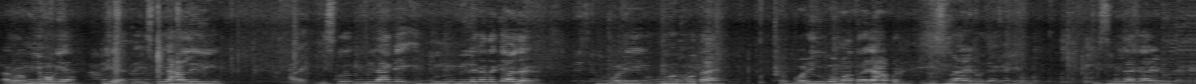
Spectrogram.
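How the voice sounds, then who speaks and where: A man's voice: high-pitched, mellow, slight background noise, rough recording. A male teacher giving a classroom grammar lecture, explaining step by step and often checking that students understand.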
